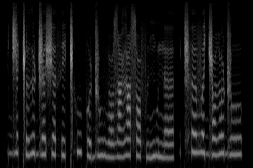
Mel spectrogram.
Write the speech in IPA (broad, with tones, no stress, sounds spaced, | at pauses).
d͡ʑ ɐ˦ ǁ ɵ˨˦ ð ɵ˦ ɖ͡ʐ ɐ˦ ʃ ɐ˦ θ e˧ ǁʰ u˦ k o˨ ɖ͡ʐ u˧ β u˨ zˤ ɐ˧ ɣ ɐ˦ sˤ o˧ f ɨ˨ ŋ u˦˨ n ɐ˦ | ʈ͡ʂʰ ɐ˦ v ɐ˦ d͡ʑ o˧ ðˤ u˦ ɖ͡ʐ o˦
